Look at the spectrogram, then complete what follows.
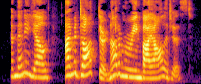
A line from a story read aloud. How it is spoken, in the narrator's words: Martha says, practically howling into her water glass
